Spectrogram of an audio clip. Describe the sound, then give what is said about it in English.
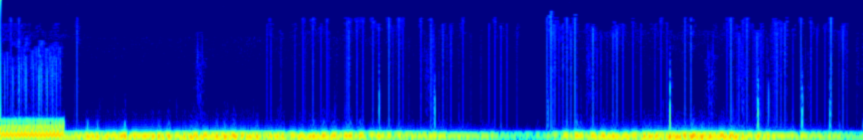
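A mysterious low hum reported around the world drones as a loud, steady, low-pitched tone for several seconds, dipping slightly midway, with faint scattered ticks and no voices. “the weird hum that's been happening all around the world.”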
